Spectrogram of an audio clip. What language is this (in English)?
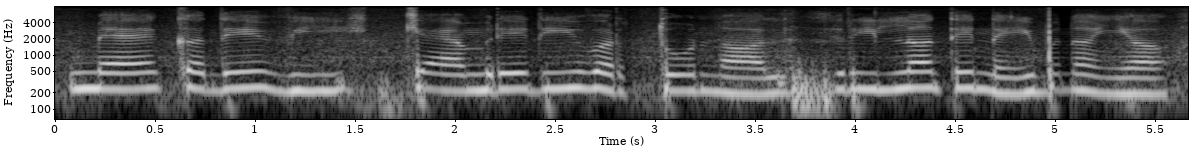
Punjabi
